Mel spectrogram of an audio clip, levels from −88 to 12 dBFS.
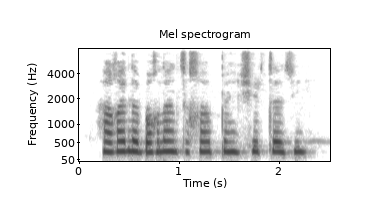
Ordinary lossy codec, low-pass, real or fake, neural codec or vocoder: Opus, 64 kbps; 7.2 kHz; real; none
